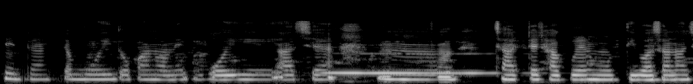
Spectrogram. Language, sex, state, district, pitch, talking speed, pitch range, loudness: Bengali, female, West Bengal, Dakshin Dinajpur, 225 Hz, 145 wpm, 220-235 Hz, -23 LUFS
